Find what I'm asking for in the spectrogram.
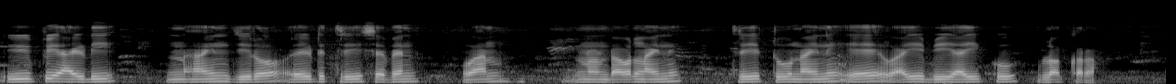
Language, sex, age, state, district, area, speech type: Odia, male, 45-60, Odisha, Jagatsinghpur, rural, read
